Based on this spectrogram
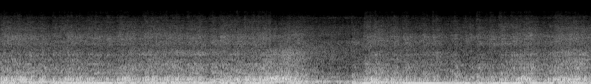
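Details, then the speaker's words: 1970 Ford Mustang Mach 1 V8 with new cam, won't run right during cam break-in, tap in the bottom end: deep rough rumble through throttle blips with dull hammering rising with revs; rod bearings later found slack; rod knock. "we just can't get the freaking thing to run right it's just doing all kind of crazy stuff it's got a tap in the bottom end"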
